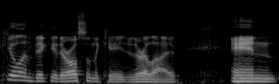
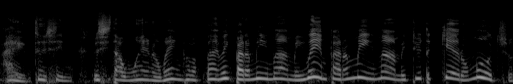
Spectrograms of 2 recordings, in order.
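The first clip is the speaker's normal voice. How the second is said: much higher, crooning Spanish pickup line; Spanish donkey flirting; 8 semitones higher, 5 dB quieter than usual. Retold or imitated. Joke donkey sweet-talking another donkey, high and crooning. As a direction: woo the donkey in a high sing-song voice. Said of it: "He's like".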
